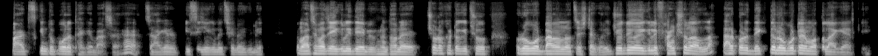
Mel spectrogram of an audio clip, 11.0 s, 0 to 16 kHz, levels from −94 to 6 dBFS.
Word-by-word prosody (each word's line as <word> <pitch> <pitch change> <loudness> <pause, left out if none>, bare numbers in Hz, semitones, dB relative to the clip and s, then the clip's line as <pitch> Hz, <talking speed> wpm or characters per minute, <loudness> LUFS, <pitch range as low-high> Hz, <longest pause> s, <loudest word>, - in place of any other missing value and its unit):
Parts 110 +1 -2
কিন্তু 120 -3 -3
পড়ে 115 -2 +2
থাকে 100 -1 -11
বাসায়। - - -11
হ্যাঁ? - - -5
যে - - -9
আগের 105 +1 -7 0.2
পিসি 110 -2 -7
যেগুলো 105 0 -6
ছিল 105 - -9
এগুলি। 95 +1 -12 0.5
মাঝে, 125 +2 +1
মাঝে 130 0 +4
এগুলি 125 +1 +2
দিয়ে 120 -1 +5
বিভিন্ন 110 +1 -4
ধরনের 110 -3 +1 0.2
ছোটখাটো 140 -3 -2
কিছু 125 +1 -5 0.6
রোবট 130 -1 +5
বানানোর 120 -2 +4
চেষ্টা 110 - -3
করি। 100 +2 -7
যদিও 150 +2 +4
এগুলো 140 +1 +2
ফাংশনাল 135 -2 +2
না - - -1 0.2
তারপরে 145 +1 +2
দেখতে 130 +6 -1
রোবটের 140 0 +4
মত 120 - 0
লাগে 95 -3 -4
আরকি। 85 - -24
120 Hz, 185 wpm, -21 LUFS, 110-135 Hz, 0.6 s, দিয়ে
